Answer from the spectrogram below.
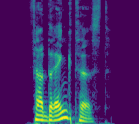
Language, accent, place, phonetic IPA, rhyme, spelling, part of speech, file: German, Germany, Berlin, [fɛɐ̯ˈdʁɛŋtəst], -ɛŋtəst, verdrängtest, verb, De-verdrängtest.ogg
- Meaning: inflection of verdrängen: 1. second-person singular preterite 2. second-person singular subjunctive II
